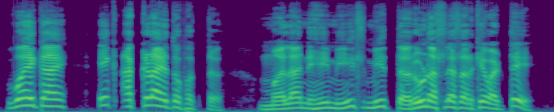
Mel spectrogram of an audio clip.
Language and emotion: Marathi, happy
